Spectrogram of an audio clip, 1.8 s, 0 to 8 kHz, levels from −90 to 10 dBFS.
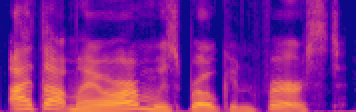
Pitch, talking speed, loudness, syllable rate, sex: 230 Hz, 235 wpm, -17 LUFS, 4.8 syllables/s, female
